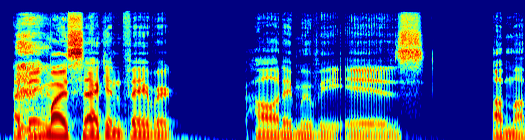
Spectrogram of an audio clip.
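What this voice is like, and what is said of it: Usual voice. Nothing is said of it.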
